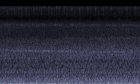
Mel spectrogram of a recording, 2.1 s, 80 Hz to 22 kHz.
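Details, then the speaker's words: 2001 Dodge Ram 1500 5.9 V8 with intermittent crank-no-start: after tapping the year-old aftermarket PCM restored 5 V references, it starts right up into a low, steady, even idle rumble; PCM suspected. "let's see if it will start mileage came back on the odometer starts right up"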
